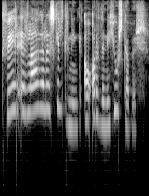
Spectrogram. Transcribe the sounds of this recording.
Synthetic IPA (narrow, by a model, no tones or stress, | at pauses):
kʰvɛːɾɛɾlaːɣalɛɣscɪlkɾiniŋkawʔɔɾðɪnːʏçjuːskaːpʏɾ̥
